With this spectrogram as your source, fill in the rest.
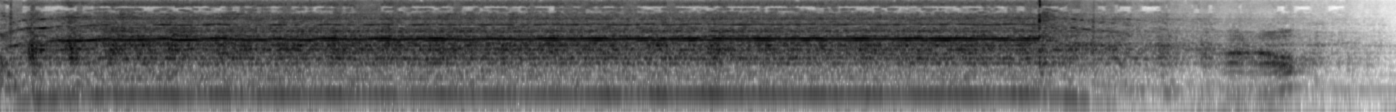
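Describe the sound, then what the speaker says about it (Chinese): An electric blender whirs loudly and steadily, puréeing a garlic, soybean and basil sauce with sugar, then winds down and stops near the end. "我们就要来做一个搅拌，要把它打匀的动作啦"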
